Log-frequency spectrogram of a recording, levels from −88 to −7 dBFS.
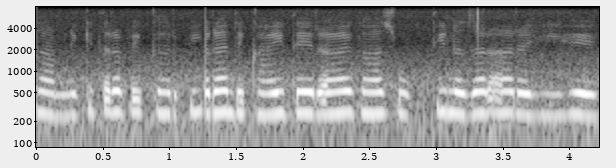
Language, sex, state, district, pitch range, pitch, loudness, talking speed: Hindi, female, Rajasthan, Churu, 245-260 Hz, 255 Hz, -14 LUFS, 240 wpm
